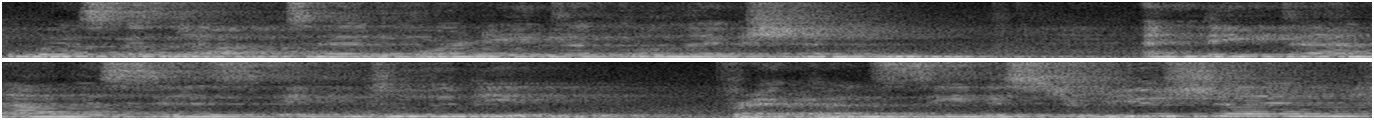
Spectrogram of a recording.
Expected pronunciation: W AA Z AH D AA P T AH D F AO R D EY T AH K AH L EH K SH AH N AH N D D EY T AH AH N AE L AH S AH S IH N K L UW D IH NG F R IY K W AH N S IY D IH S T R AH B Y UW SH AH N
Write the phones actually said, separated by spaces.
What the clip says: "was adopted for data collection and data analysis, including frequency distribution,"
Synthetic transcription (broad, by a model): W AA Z AH D AA P T AH D F AO R D EY T AH K AH L EH K SH AH N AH N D D EY T AH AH N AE L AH S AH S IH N K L UW D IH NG F R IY K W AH N S IY D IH S T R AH B Y UW SH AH N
